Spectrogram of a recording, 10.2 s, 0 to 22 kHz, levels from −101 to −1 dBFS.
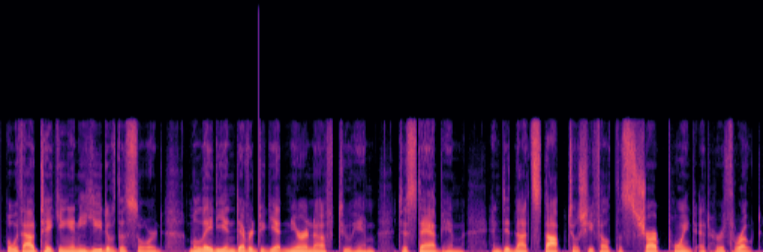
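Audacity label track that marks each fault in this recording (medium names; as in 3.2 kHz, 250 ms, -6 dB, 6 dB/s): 3.460000	3.460000	pop -11 dBFS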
